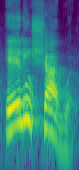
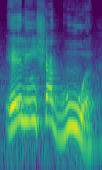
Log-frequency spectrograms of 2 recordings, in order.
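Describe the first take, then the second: First: The stress falls on the syllable xa. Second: The stress falls on the syllable gu. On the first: "paroxítona acentuada, terminada de tom crescente" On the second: "sem o acento"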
